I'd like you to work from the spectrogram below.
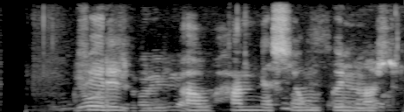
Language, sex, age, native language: Icelandic, female, 10, Icelandic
